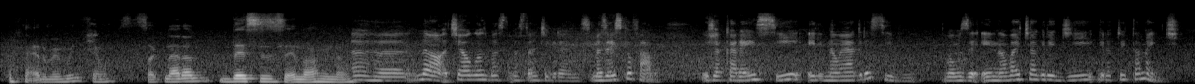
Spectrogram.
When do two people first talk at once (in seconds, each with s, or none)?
none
